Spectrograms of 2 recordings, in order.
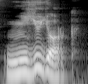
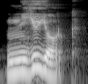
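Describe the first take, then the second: First: The vowel is said as two sounds, y-glide first. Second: The vowel is said as two sounds, y-glide first.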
